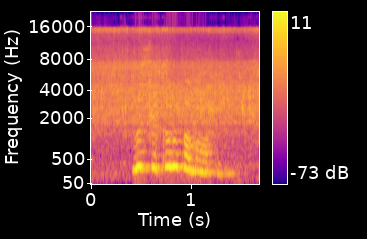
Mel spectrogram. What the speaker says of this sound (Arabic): هحمرهم زي ما انت شايفه كده لغايه ما اللون يبقى ذهبي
